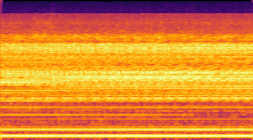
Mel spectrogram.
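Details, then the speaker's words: Desktop PC just after power-on: steady low hum with a constant whirring hiss that weakens after a few minutes; sounds like a worn, noisy case fan, cause suspected, not confirmed. "tem como essa maldita zoada esse maldito barulho Porque assim galera ele tá ligando né quer dizer ligou tá com esse barulho mas percebam que alguns minutos ele vai parar"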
